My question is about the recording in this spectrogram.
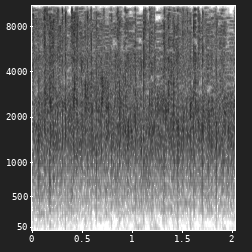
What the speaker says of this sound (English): How about a big round of applause for our panel?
